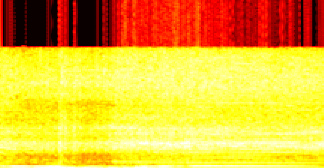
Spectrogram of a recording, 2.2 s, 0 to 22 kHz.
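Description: Yamaha R6 inline-four engine through a Mivv Souno slip-on exhaust, held at a steady rev. Shortly after the start the revs fall away for about three quarters of a second, then climb straight back to the same steady pitch.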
